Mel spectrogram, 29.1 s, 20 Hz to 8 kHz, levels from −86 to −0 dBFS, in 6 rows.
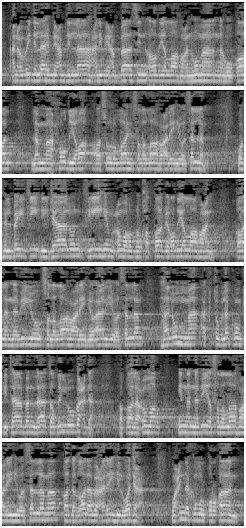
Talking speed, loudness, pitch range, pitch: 125 wpm, -18 LUFS, 150-165 Hz, 155 Hz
